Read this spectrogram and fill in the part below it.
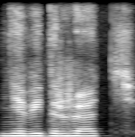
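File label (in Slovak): "nevydrzat", Slovak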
